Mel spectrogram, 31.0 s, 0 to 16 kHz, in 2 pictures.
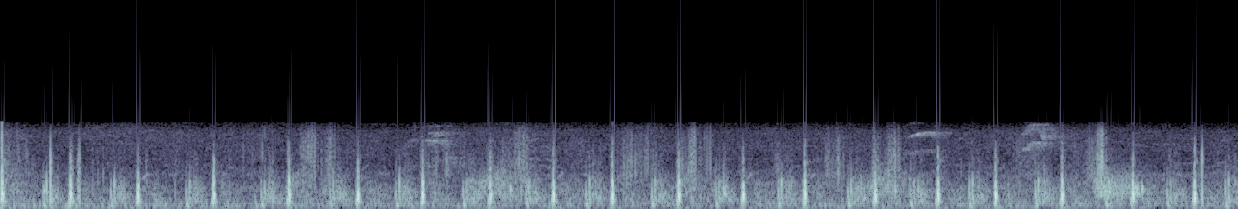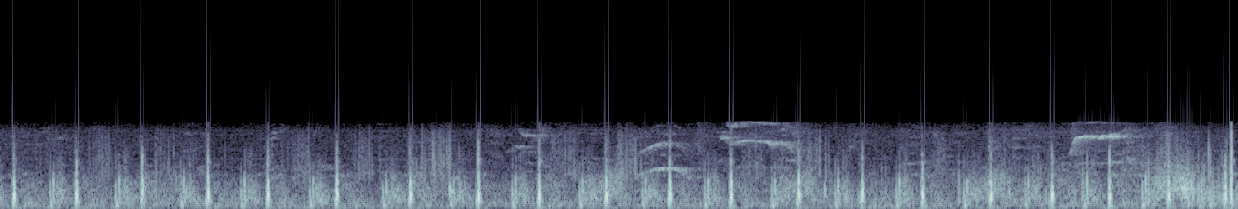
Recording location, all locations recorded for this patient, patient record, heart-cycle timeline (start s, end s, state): pulmonary valve (PV)
aortic valve (AV)+aortic valve (AV)+pulmonary valve (PV)+pulmonary valve (PV)+tricuspid valve (TV)+mitral valve (MV)
#Age: Adolescent
#Sex: Female
#Height: 142.0 cm
#Weight: 26.5 kg
#Pregnancy status: False
#Murmur: Present
#Murmur locations: aortic valve (AV)+pulmonary valve (PV)+tricuspid valve (TV)
#Most audible location: tricuspid valve (TV)
#Systolic murmur timing: Holosystolic
#Systolic murmur shape: Decrescendo
#Systolic murmur grading: I/VI
#Systolic murmur pitch: Medium
#Systolic murmur quality: Harsh
#Diastolic murmur timing: nan
#Diastolic murmur shape: nan
#Diastolic murmur grading: nan
#Diastolic murmur pitch: nan
#Diastolic murmur quality: nan
#Outcome: Abnormal
#Campaign: 2014 screening campaign
0.00	0.58	unannotated
0.58	0.70	S1
0.70	0.88	systole
0.88	0.98	S2
0.98	1.42	diastole
1.42	1.52	S1
1.52	1.72	systole
1.72	1.82	S2
1.82	2.34	diastole
2.34	2.46	S1
2.46	2.66	systole
2.66	2.76	S2
2.76	3.30	diastole
3.30	3.42	S1
3.42	3.60	systole
3.60	3.70	S2
3.70	4.16	diastole
4.16	4.26	S1
4.26	4.46	systole
4.46	4.56	S2
4.56	4.98	diastole
4.98	5.08	S1
5.08	5.28	systole
5.28	5.36	S2
5.36	5.82	diastole
5.82	5.94	S1
5.94	6.12	systole
6.12	6.22	S2
6.22	6.60	diastole
6.60	6.72	S1
6.72	6.90	systole
6.90	7.00	S2
7.00	7.34	diastole
7.34	7.46	S1
7.46	7.64	systole
7.64	7.74	S2
7.74	8.16	diastole
8.16	8.28	S1
8.28	8.48	systole
8.48	8.58	S2
8.58	9.00	diastole
9.00	9.12	S1
9.12	9.28	systole
9.28	9.38	S2
9.38	9.74	diastole
9.74	9.86	S1
9.86	10.04	systole
10.04	10.14	S2
10.14	10.62	diastole
10.62	10.74	S1
10.74	10.92	systole
10.92	11.04	S2
11.04	11.42	diastole
11.42	11.54	S1
11.54	11.72	systole
11.72	11.80	S2
11.80	12.14	diastole
12.14	12.24	S1
12.24	12.44	systole
12.44	12.54	S2
12.54	12.96	diastole
12.96	13.08	S1
13.08	13.26	systole
13.26	13.36	S2
13.36	13.78	diastole
13.78	13.94	S1
13.94	14.14	systole
14.14	14.30	S2
14.30	14.62	diastole
14.62	14.74	S1
14.74	14.92	systole
14.92	15.02	S2
15.02	15.34	diastole
15.34	15.44	S1
15.44	15.64	systole
15.64	15.74	S2
15.74	16.12	diastole
16.12	16.24	S1
16.24	16.42	systole
16.42	16.52	S2
16.52	16.94	diastole
16.94	17.06	S1
17.06	17.24	systole
17.24	17.34	S2
17.34	17.76	diastole
17.76	17.88	S1
17.88	18.06	systole
18.06	18.16	S2
18.16	18.52	diastole
18.52	18.62	S1
18.62	18.82	systole
18.82	18.92	S2
18.92	19.38	diastole
19.38	19.50	S1
19.50	19.68	systole
19.68	19.78	S2
19.78	20.28	diastole
20.28	20.40	S1
20.40	20.60	systole
20.60	20.70	S2
20.70	21.12	diastole
21.12	21.24	S1
21.24	21.44	systole
21.44	21.54	S2
21.54	21.90	diastole
21.90	22.00	S1
22.00	22.20	systole
22.20	22.30	S2
22.30	22.74	diastole
22.74	22.86	S1
22.86	23.04	systole
23.04	23.14	S2
23.14	23.54	diastole
23.54	23.66	S1
23.66	23.84	systole
23.84	23.94	S2
23.94	24.30	diastole
24.30	24.42	S1
24.42	24.60	systole
24.60	24.70	S2
24.70	25.14	diastole
25.14	25.26	S1
25.26	25.44	systole
25.44	25.54	S2
25.54	25.94	diastole
25.94	26.06	S1
26.06	26.24	systole
26.24	26.34	S2
26.34	26.70	diastole
26.70	26.82	S1
26.82	27.00	systole
27.00	27.10	S2
27.10	27.54	diastole
27.54	27.66	S1
27.66	27.84	systole
27.84	27.96	S2
27.96	28.32	diastole
28.32	28.42	S1
28.42	28.60	systole
28.60	28.70	S2
28.70	29.04	diastole
29.04	29.16	S1
29.16	29.34	systole
29.34	29.44	S2
29.44	29.78	diastole
29.78	30.96	unannotated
